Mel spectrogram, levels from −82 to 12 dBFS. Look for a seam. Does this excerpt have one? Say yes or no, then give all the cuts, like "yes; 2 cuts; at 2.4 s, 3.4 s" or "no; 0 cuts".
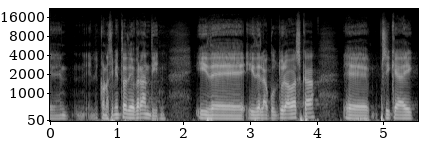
no; 0 cuts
